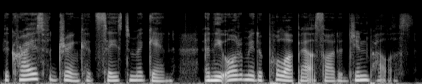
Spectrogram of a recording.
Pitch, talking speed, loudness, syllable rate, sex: 185 Hz, 270 wpm, -17 LUFS, 7.3 syllables/s, female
